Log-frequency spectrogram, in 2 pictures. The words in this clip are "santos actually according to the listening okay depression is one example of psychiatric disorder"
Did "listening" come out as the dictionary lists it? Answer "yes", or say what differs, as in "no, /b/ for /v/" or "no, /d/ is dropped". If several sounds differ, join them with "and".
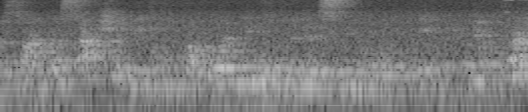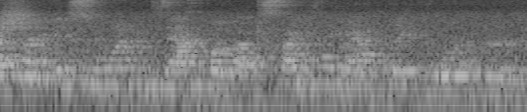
no, /n/ is dropped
